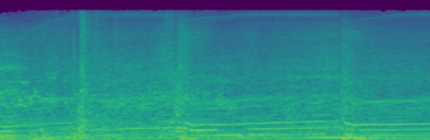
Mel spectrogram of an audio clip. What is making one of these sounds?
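A sports car's gearbox shifts up with a sharp crack.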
